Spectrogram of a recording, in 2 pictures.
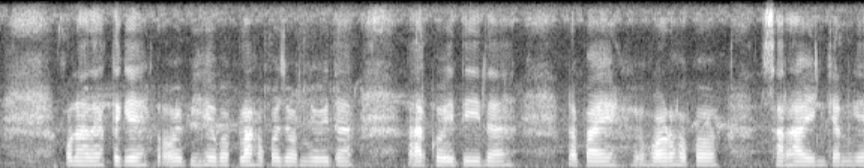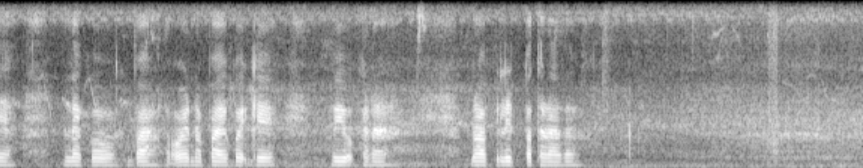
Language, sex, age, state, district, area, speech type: Santali, female, 30-45, West Bengal, Jhargram, rural, spontaneous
